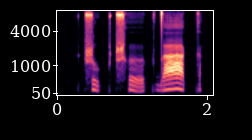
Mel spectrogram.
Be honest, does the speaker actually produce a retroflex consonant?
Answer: yes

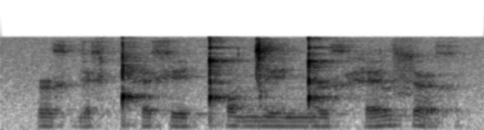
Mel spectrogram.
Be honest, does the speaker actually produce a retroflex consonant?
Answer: no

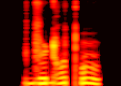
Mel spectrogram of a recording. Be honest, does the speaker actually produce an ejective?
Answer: yes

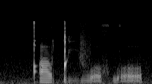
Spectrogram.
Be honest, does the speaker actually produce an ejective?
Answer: yes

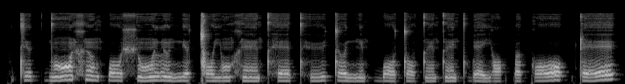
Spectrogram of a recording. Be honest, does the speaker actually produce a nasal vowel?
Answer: yes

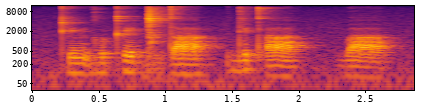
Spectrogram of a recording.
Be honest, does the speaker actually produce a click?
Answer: yes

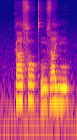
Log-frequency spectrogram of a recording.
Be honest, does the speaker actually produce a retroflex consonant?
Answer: no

